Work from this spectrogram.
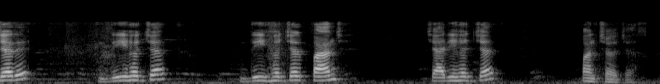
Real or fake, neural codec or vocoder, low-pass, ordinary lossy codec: real; none; none; none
